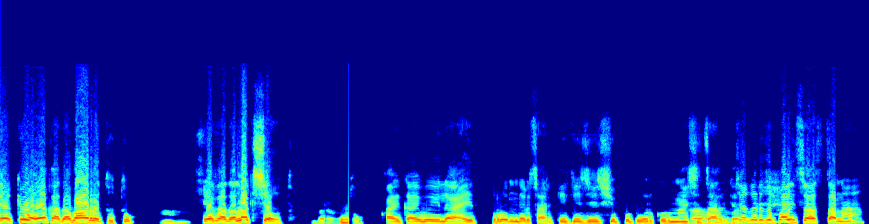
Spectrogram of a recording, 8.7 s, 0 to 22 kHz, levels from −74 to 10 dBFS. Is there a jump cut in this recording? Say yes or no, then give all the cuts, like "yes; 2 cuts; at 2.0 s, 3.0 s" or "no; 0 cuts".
yes; 2 cuts; at 3.5 s, 7.4 s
